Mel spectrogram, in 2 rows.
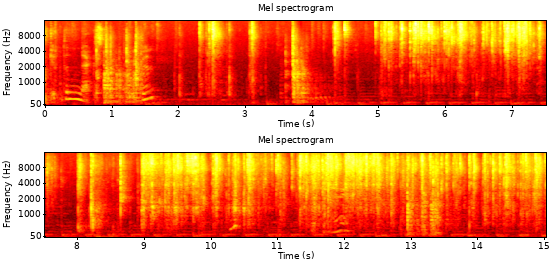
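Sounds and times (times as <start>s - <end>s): background music with beat: 1.5s - 15.0s
foil wrapper crinkling: 2.3s - 3.2s, 4.3s - 7.7s, 8.6s - 15.0s.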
